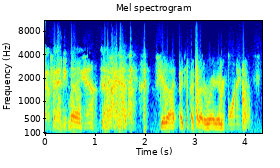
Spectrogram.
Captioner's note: laughs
